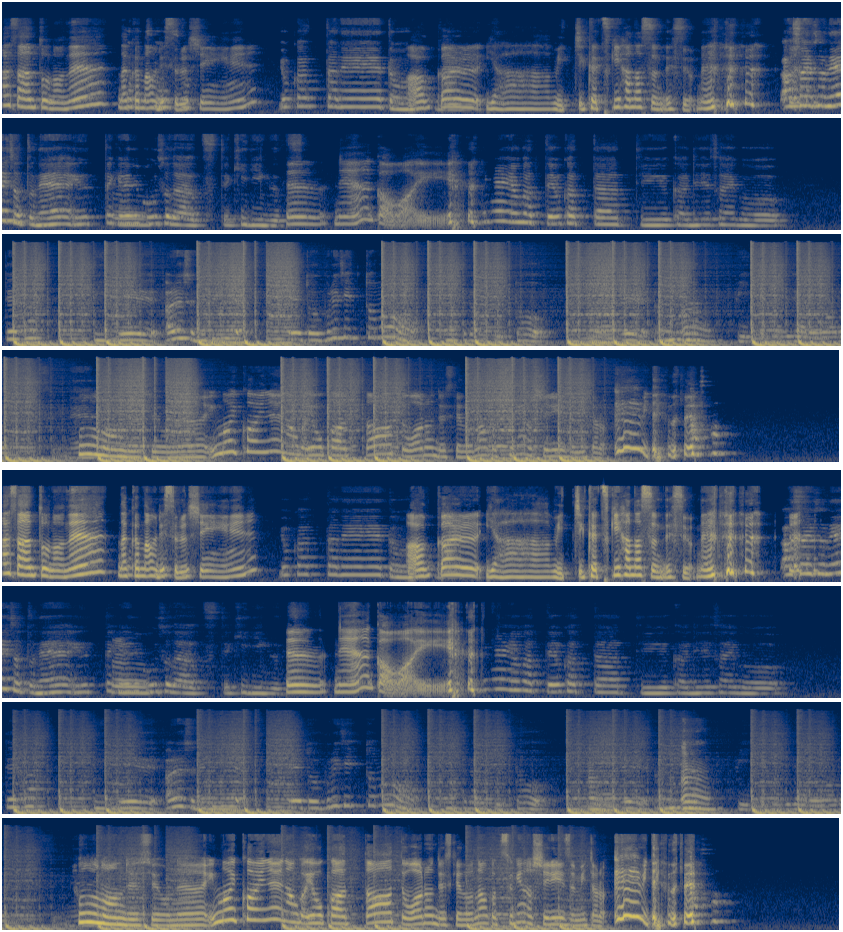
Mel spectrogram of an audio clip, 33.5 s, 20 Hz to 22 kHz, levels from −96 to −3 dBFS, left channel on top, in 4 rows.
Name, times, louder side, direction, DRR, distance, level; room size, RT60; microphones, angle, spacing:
voice 1, 0.0-2.6 4.0-7.6 7.9-8.0 9.5-9.9 11.2-13.2 18.8-19.1 22.6-22.9 23.6-23.9 25.9-32.1, right 7 dB, 60° right, 0.4 m, -30 dB
voice 2, 1.2-1.9 2.8-4.7 7.8-11.2 13.2-16.2 16.8-17.2 17.7-19.2 19.6-23.8 24.1-26.1 32.0-32.3, left 3 dB, 90° left, 1.7 m, -40 dB
sound 1, 16.9-19.9 20.6-27.3 28.0-31.5, left 4 dB, 45° left, 0.6 m, -33 dB
6.9 x 5.5 x 6.2 m
head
